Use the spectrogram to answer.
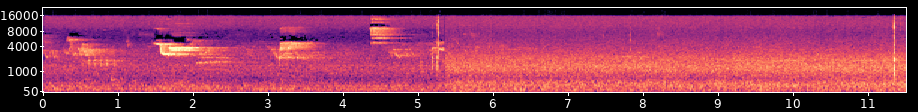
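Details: Wood Thrush singing in breeding-season woods in May 2018: a few clear, flute-like high phrases in the first five seconds, with two sounds produced at once by its double voice box, followed by a steady background hiss.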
